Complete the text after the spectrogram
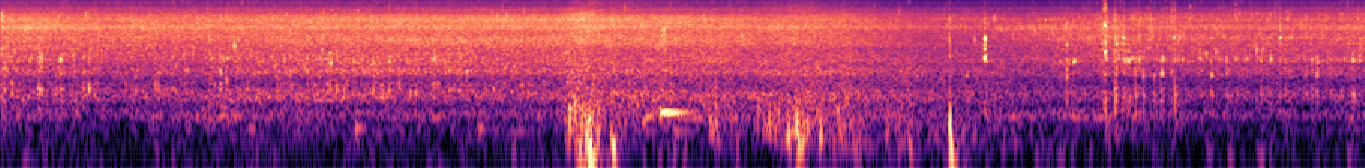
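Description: Steady, dense fizzing and crackling of carbonated water being slowly poured over someone's head, including behind the ears, a continuous hiss of tiny popping bubbles with a few soft thumps and brief pours partway through, no voices.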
